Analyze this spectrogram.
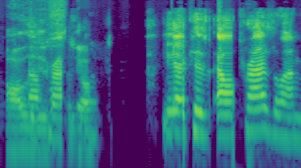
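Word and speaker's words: alprazolam: of this yeah because Al praam is how you pronounce it Al praam is generic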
